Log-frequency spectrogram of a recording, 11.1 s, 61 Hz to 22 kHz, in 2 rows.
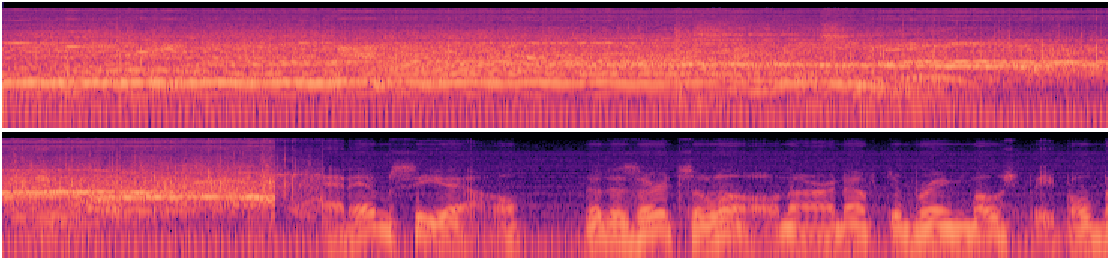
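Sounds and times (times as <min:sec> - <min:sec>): sustained backing chord: 0:00.0 - 0:05.0.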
